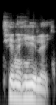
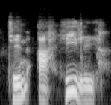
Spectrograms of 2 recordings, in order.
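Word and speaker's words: Tinahely: woods but yeah tina it's not spelt correctly but that's how you actually pronounce it tina healy tin ahili but yeah the other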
